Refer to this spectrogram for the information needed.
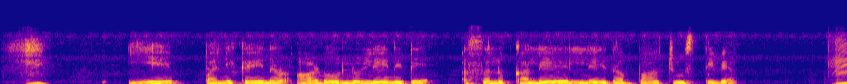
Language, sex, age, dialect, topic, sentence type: Telugu, female, 41-45, Southern, agriculture, statement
